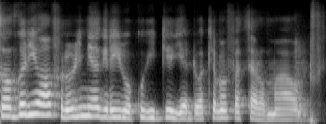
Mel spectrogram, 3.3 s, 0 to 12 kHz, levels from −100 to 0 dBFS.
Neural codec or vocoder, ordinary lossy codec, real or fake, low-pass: codec, 24 kHz, 1.2 kbps, DualCodec; none; fake; none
